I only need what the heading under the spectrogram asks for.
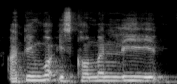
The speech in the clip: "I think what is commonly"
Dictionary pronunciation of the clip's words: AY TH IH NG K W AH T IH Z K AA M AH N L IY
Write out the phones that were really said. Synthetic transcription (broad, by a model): AY T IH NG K W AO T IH S K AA M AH N L IY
